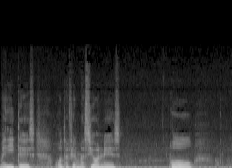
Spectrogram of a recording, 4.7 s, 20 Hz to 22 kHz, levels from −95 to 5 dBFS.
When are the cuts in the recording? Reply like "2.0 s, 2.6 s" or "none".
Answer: 1.3 s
